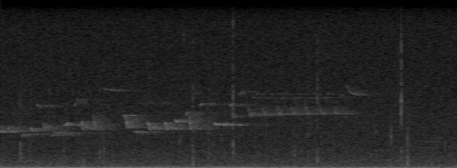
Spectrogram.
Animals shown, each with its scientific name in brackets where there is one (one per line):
Winter Wren (Troglodytes hiemalis)
Red-breasted Nuthatch (Sitta canadensis)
